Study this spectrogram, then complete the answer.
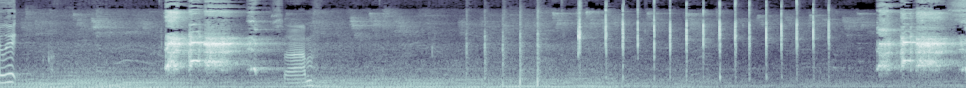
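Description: A rooster crows loudly twice, once early and again at the end, with a run of sharp rhythmic clicks and voices in between.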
